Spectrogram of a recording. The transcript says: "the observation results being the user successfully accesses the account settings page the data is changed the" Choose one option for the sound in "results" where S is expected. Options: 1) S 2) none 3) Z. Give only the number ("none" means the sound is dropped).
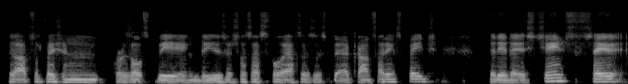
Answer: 1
